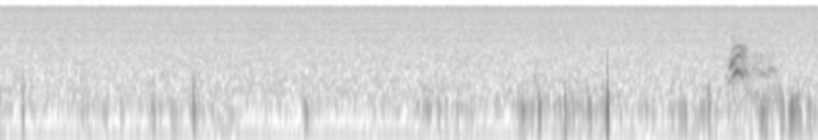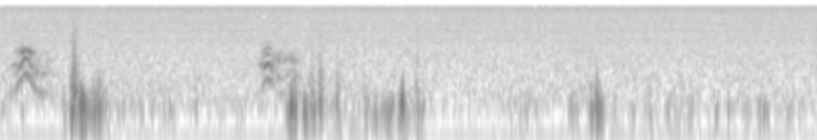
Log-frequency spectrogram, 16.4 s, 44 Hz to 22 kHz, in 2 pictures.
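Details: An 8-week-old Yorkshire Terrier puppy, too small to get onto the sofa, gives a few thin, high whimpering yelps amid soft thumps and quiet room noise.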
